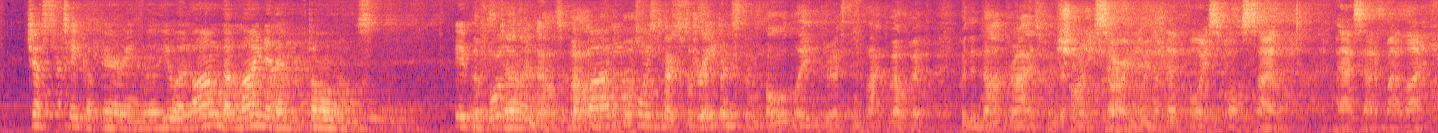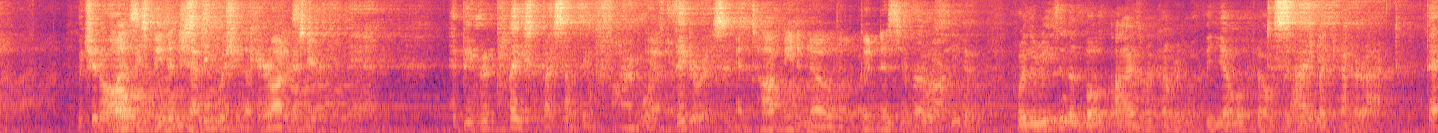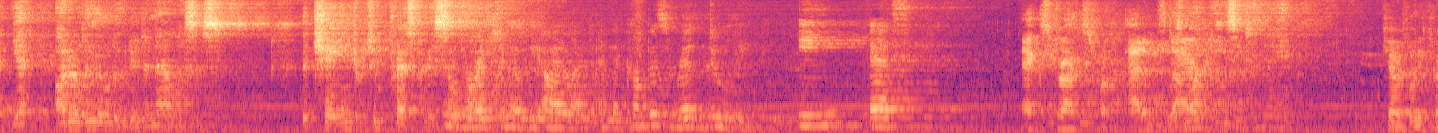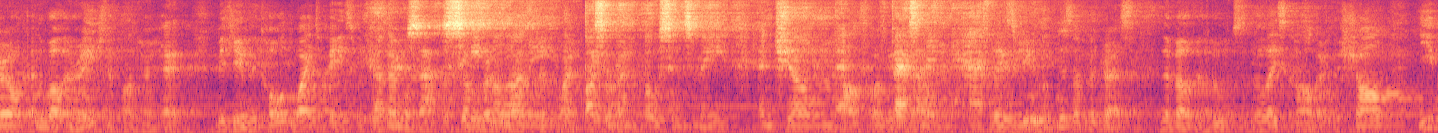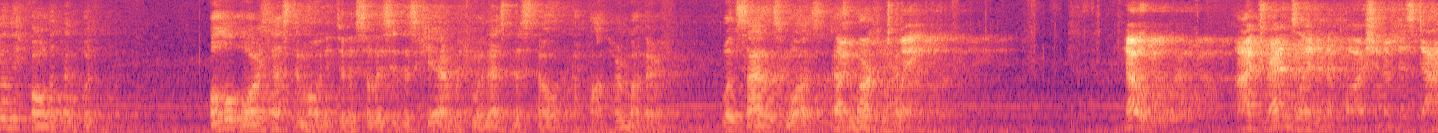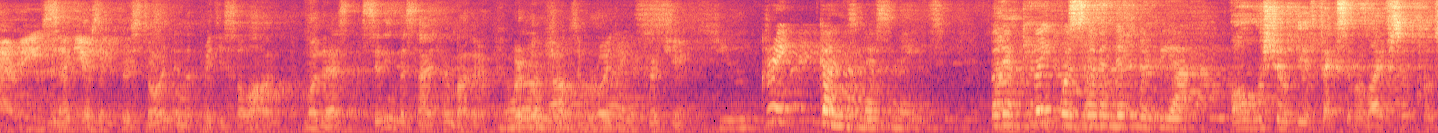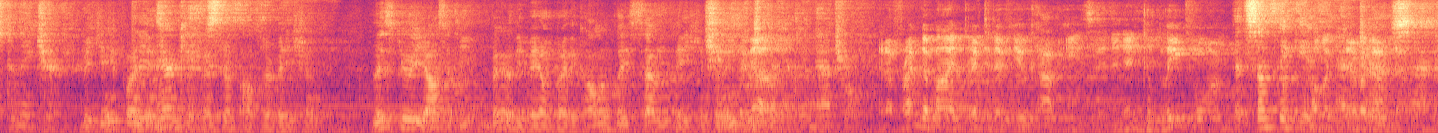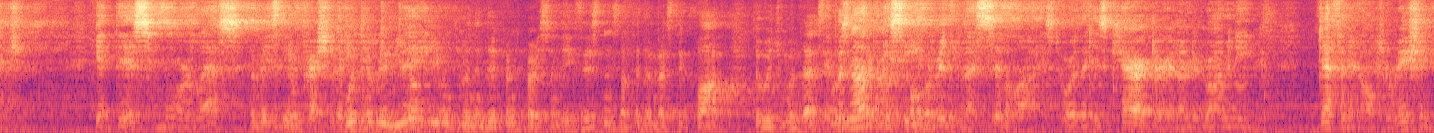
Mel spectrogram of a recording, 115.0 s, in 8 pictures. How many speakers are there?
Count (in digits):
4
